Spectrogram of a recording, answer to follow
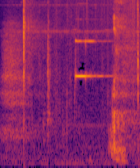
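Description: A short, steady, high-pitched electronic beep lasting about half a second, about a second in, over faint background noise with a click near the start.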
